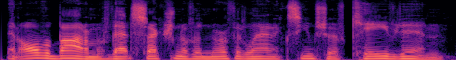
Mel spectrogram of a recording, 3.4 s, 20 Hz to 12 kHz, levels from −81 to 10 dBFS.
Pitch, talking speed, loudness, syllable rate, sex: 120 Hz, 280 wpm, -18 LUFS, 6.4 syllables/s, male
